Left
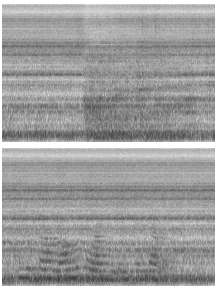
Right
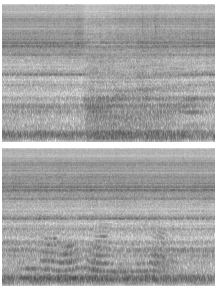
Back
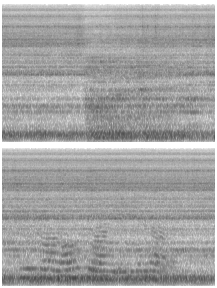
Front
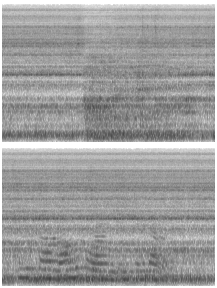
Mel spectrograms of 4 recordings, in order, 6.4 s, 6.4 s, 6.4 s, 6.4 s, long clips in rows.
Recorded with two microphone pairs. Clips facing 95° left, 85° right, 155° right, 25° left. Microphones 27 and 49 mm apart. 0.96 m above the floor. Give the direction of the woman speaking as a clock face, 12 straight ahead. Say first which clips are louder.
Left 8 dB, front 4 dB; 11 o'clock.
